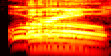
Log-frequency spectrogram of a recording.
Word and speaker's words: Horry: I pronounced it wrong. It's Horry County. The H is no, 16. it isn't.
